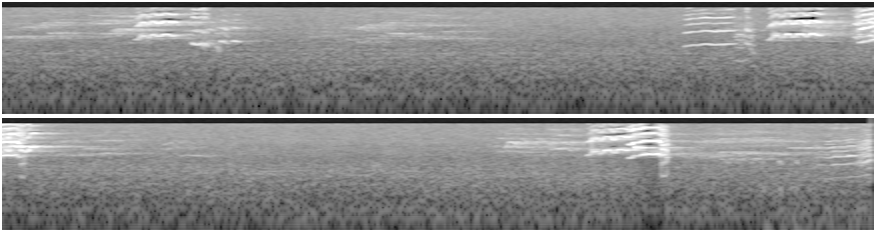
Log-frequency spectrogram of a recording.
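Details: Australian rainbow lorikeets drinking nectar at Busch Gardens in Tampa Bay, Florida, giving a few short, shrill, high screeching notes in small clusters with quiet gaps between, over a soft background hiss.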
